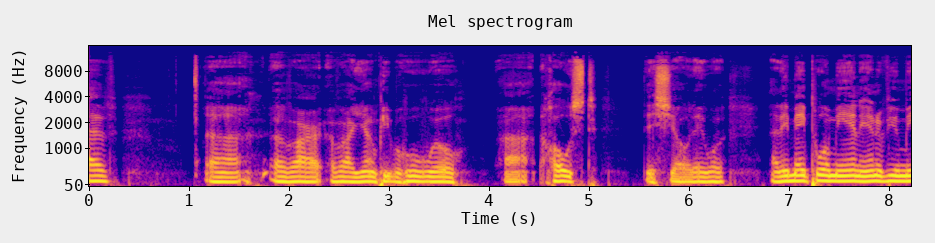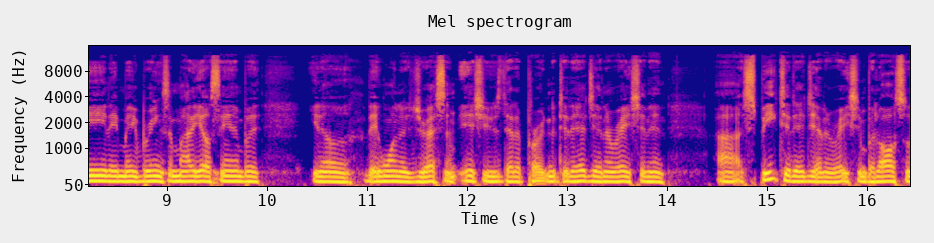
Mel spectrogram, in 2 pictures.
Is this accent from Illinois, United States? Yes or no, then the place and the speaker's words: yes; Chicago, Illinois, United States; growing up in Chicago, real prejudice town, city of neighborhoods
